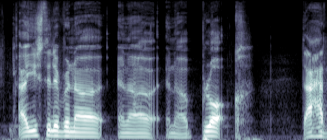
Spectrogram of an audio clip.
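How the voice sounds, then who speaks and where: A man with a London accent speaks in a fairly low voice with fairly even intonation. The recording is very clean, with a silent background. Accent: London multicultural youth. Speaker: podcast host. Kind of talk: casual chat. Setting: studio.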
